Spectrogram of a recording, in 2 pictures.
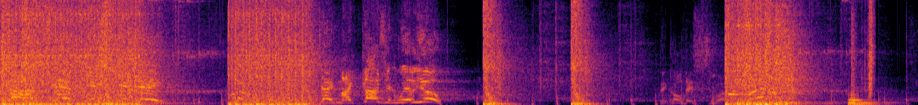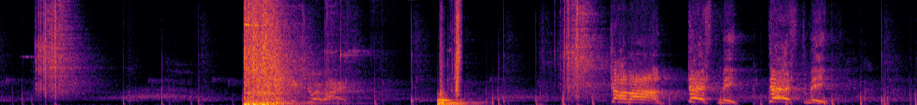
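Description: Rifle shots fire in loud bursts that echo.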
